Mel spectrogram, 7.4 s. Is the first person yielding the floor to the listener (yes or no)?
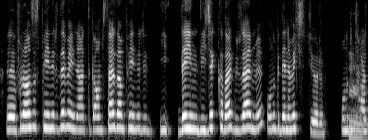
yes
